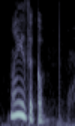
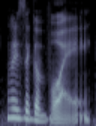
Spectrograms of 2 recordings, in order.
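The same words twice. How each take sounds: First: Whispered to herself, higher. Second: Said in the usual way. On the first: Real, not acted. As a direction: breathe the words as a musing whisper. Muses over the clue in whispers.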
